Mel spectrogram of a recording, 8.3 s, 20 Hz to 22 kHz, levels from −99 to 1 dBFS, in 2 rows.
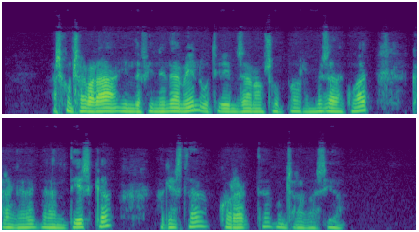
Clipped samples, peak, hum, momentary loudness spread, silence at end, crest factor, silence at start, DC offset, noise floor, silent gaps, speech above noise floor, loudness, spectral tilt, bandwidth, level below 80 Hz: under 0.1%; -4 dBFS; none; 12 LU; 0.75 s; 22 dB; 0.5 s; under 0.1%; -76 dBFS; none; 52 dB; -25 LUFS; -7 dB/octave; 7.6 kHz; -58 dBFS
